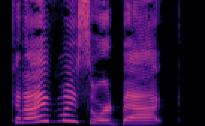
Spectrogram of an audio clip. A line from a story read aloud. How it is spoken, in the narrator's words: She splutters, unable to comprehend that he has even asked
